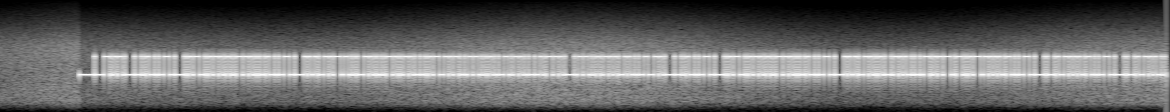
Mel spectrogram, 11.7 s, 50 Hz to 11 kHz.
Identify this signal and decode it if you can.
RTTY (75 baud, 850 Hz shift), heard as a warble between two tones, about 1600 Hz centre. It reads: KB9SOS DE YB9LG TNX FER QSO HANS, 73 AND GL. KB9SOS DE YB9LG SK CQ TEST LZ9XB LZ9XB …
